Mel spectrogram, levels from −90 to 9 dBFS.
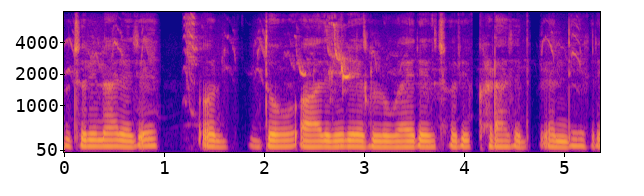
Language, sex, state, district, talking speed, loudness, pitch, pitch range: Marwari, male, Rajasthan, Nagaur, 145 wpm, -16 LUFS, 125 Hz, 125-135 Hz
